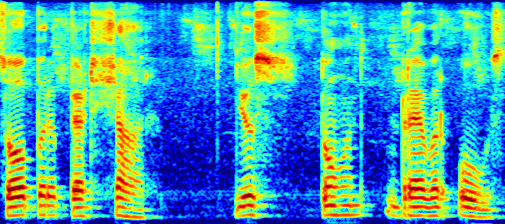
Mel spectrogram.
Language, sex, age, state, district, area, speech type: Kashmiri, male, 18-30, Jammu and Kashmir, Kupwara, rural, spontaneous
